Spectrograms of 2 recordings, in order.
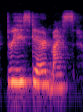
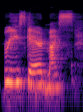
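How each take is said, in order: Both takes have the same delivery.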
